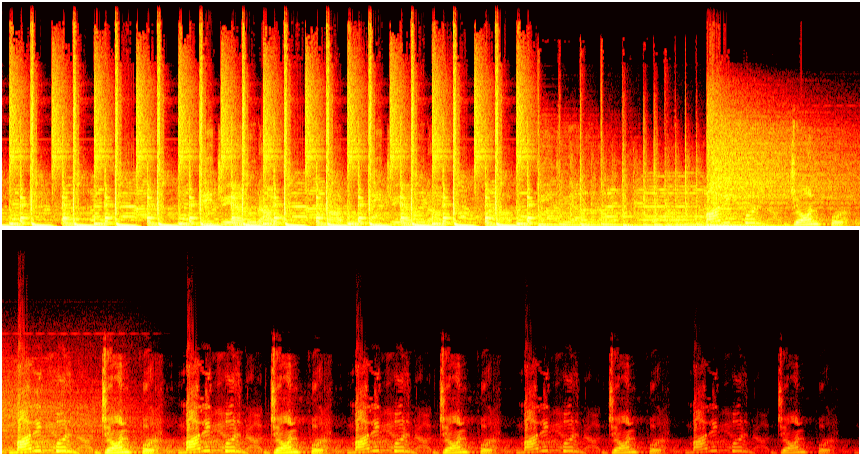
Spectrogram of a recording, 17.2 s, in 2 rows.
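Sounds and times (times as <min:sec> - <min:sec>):
old Bhojpuri dholki bass dance mix: 0:00.0 - 0:09.7.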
